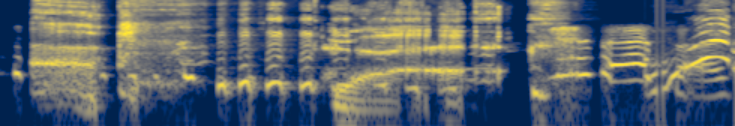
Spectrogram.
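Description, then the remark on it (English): A loud, drawn-out burp, mixed with rough voiced noises and brief vocal squeals, with people chattering and reacting around it. “You guys, burping is inappropriate on our podcast, and I don't appreciate it.”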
